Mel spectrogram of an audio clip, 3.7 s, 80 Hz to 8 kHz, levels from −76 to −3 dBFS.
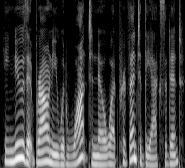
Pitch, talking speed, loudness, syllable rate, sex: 180 Hz, 195 wpm, -16 LUFS, 4.7 syllables/s, female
